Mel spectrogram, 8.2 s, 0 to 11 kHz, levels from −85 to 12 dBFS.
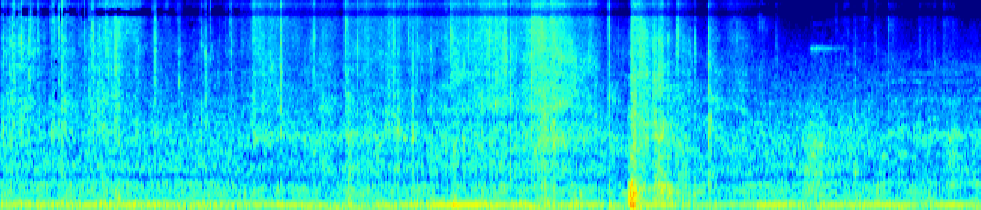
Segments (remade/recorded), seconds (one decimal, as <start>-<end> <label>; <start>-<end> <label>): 0.0-2.0 recorded; 2.0-6.3 remade; 6.3-7.3 recorded; 7.3-8.2 remade

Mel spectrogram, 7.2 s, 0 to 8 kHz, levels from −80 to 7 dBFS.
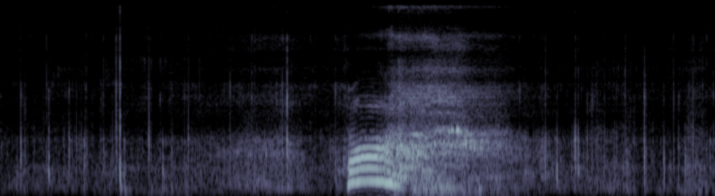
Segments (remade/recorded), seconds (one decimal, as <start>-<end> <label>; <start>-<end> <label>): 0.0-7.2 remade

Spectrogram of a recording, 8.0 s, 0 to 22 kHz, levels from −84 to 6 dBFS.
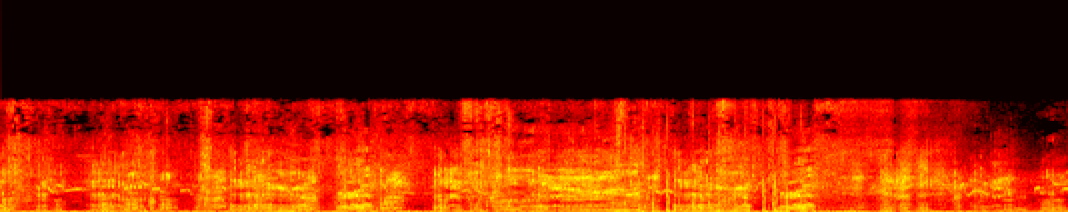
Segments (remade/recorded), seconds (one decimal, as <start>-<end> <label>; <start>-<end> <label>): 0.0-6.3 recorded; 6.3-7.2 remade; 7.2-8.0 recorded

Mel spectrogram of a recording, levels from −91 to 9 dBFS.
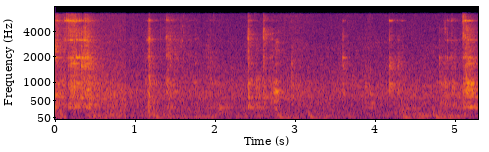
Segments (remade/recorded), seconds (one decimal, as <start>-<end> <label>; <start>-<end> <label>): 0.0-5.3 recorded

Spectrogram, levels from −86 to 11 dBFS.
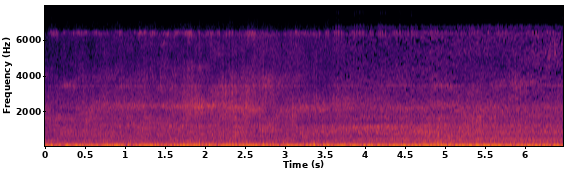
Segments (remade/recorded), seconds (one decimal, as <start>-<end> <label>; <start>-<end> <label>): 0.0-2.1 remade; 2.1-2.5 recorded; 2.5-3.4 remade; 3.4-4.6 recorded; 4.6-5.2 remade; 5.2-6.5 recorded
